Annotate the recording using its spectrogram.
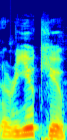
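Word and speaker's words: Ryukyu: they're the native OK it's spelled r Yu Kyu do you it's a little difficult to say but Ruku people and they are the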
